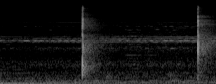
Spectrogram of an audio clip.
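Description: Two sharp clicks about a second apart over faint, sustained background music.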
